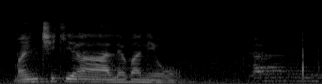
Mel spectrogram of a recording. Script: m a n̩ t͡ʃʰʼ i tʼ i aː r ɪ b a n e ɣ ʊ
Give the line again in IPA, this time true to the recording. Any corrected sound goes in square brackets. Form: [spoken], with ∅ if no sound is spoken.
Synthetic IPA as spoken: m a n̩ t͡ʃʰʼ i [kʼ] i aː [l] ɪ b a n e ɣ ʊ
